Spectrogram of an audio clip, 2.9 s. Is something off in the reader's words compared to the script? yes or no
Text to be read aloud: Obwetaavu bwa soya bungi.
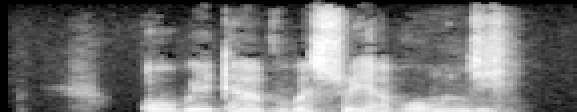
no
